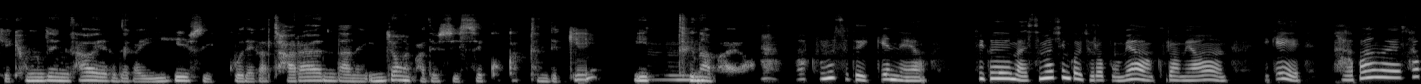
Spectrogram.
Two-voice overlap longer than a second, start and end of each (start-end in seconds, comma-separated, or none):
none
